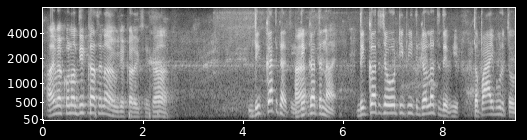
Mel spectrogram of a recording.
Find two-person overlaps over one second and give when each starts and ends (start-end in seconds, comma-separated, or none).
none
